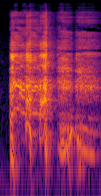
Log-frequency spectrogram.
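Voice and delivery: a quick high laugh; short laugh. Real, not acted. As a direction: laugh at the absurdity. Laughs after mocking quote.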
